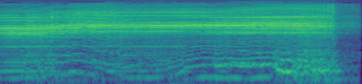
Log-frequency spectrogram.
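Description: A heavy old door that is hard to close, at Borova Špajza, swings open with a long, loud groaning creak, its pitch wavering and bending over a steady rough rasp for several seconds before it stops abruptly.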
